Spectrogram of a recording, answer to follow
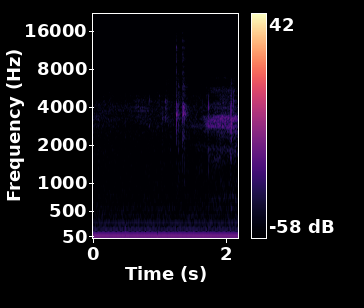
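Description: A few faint computer mouse clicks a little past a second in, over a low steady hum.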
